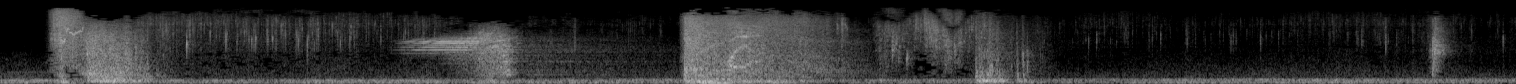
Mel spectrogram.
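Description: Animated-film fight sound effects: a series of sudden whooshes and heavy hits over a low steady drone, with a ringing tone that rises about four seconds in and a loud impact near the middle.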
